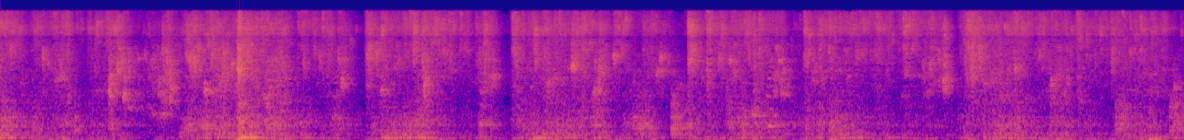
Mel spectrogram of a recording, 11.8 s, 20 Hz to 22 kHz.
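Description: Water runs steadily from a tap for a rinse after a straight razor shave with a Drew Dick 7/8 quarter hollow blade, with a continuous splashing gush and faint irregular spatters.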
